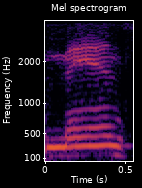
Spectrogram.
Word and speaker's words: Manns: Yeah, they can go to Mans Mackie, M-A-C-K-I-E, so that's Mans, M-A-N-N-S, no apostrophe, my last name is spelled with an S, Mans.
